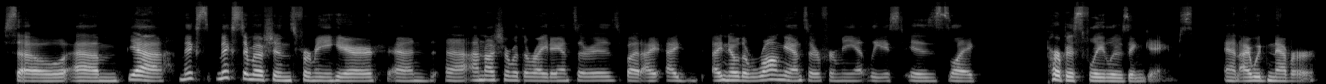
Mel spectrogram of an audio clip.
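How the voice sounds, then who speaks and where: A woman with a slightly low voice hosts a casual sports podcast. She speaks conversationally and hedges with asides as she thinks through her points. The sound is very dry, with no room around it. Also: steady tone, a little slow, clear, resonant tone, no room sound.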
